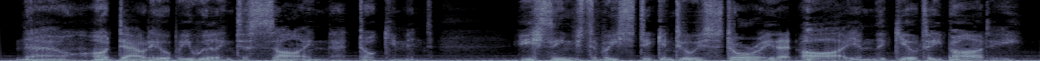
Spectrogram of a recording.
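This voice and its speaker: A man performs a put-on character voice against loud background noise. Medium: game stream. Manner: dry, articulate, slightly weary.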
